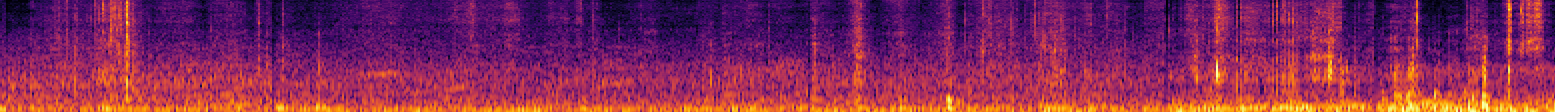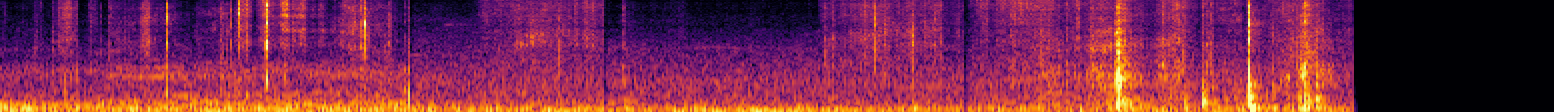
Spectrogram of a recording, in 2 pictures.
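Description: Paper rustles and crinkles as hands handle items.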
